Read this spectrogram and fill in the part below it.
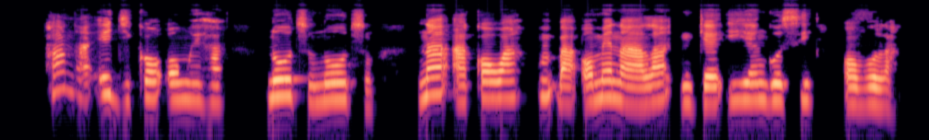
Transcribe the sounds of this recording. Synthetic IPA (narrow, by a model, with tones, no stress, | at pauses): ha˦na˨ʔe˦d͡ʒi˨kɔ˦ʔɔ˦ŋʷe˦ɦa˦ | no˦tu˨no˦tu˨ | na˨ʔa˨kɔ˦wa˦ŋ͡m̩˦k͡pa˨ʔɔ˨me˦na˨a˨la˦ŋ̩˨ke˦ʔi˦ɦe˦ŋ̩˦ɡo˦si˦ | ɔ˦vʊ˦la˨˦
